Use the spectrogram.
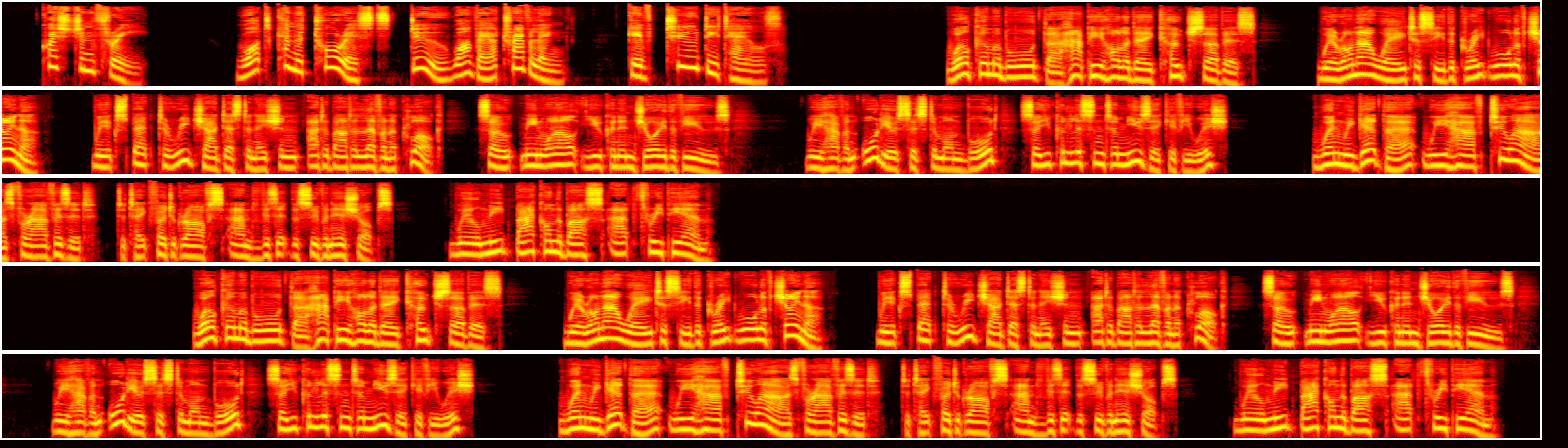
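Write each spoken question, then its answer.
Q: What can the tourists do while they are travelling?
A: Enjoy the views and listen to music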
